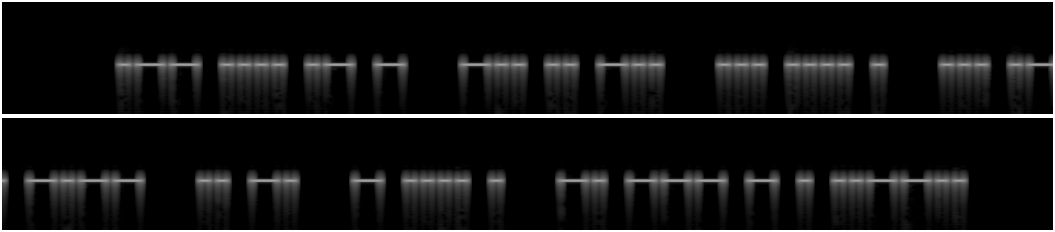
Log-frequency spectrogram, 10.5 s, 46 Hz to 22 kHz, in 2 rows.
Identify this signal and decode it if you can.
Morse code, heard as a keyed tone, about 27 wpm, 700 Hz. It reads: WHAT DID SHE SAY IN THE NOTE?
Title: Sentences from Top 1000 Words - Review Part 2 - 28wpm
